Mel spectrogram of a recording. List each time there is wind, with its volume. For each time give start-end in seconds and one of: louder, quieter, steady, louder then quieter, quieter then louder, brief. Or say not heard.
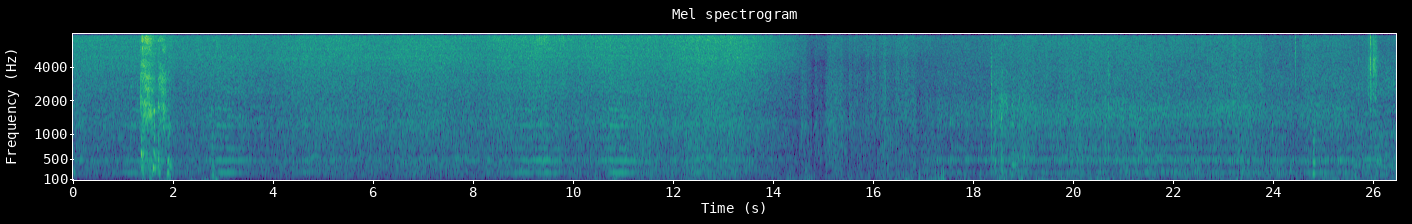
9.2-26.4 steady.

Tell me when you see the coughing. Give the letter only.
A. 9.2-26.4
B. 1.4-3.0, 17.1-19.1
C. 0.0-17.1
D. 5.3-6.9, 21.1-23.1
B.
